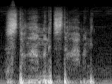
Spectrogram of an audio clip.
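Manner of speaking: urgent repeated whisper; whispered reminder. Acted. Mother reminding herself of the time limit, whispered reminder. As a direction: whisper it to yourself.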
